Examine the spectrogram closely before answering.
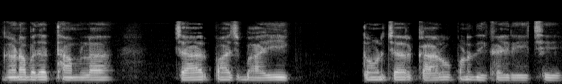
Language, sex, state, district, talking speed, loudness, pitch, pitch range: Gujarati, male, Gujarat, Valsad, 140 wpm, -19 LUFS, 110 Hz, 105-115 Hz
